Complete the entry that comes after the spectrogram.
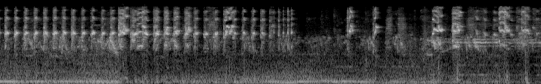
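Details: Rosy-faced lovebird giving rapid, evenly pulsed high chirps at about three per second, then a quieter pause and a few sharp squeaks.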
